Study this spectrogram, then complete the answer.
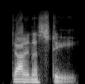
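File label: "dynasty", American English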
